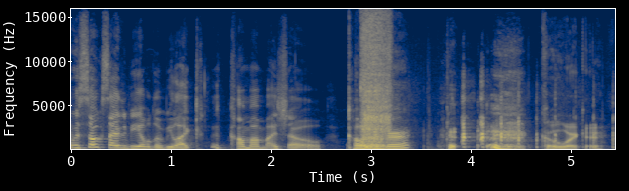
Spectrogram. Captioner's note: laughter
